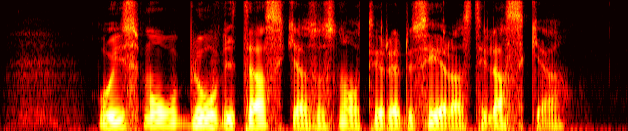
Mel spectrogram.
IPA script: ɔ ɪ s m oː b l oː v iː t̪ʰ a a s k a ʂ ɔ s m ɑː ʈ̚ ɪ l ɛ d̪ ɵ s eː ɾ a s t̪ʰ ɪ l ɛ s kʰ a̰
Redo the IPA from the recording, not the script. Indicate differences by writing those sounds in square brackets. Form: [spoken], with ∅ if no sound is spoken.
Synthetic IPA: ɔ ɪ s m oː b l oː v iː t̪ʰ a a s k a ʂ ɔ s [n] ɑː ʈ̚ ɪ [ɾ] ɛ d̪ ɵ s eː ɾ a s t̪ʰ ɪ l [a] s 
